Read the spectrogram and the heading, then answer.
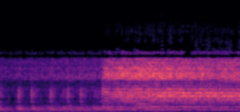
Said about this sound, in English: It sounds like a train from Polar Express.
